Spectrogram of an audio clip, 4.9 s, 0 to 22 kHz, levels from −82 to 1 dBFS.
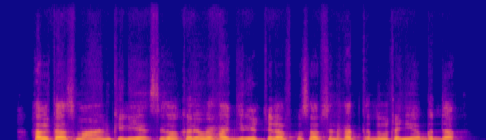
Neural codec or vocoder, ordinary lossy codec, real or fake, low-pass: codec, 44.1 kHz, 2.6 kbps, DAC; none; fake; none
